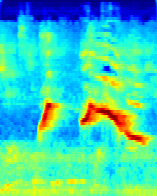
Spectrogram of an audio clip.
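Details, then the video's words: Pet female Amazon parrot indoors, mimicking sounds: a two-part wolf whistle, a short upward-sliding note, then a longer whistle rising and falling away, over a faint low room hum. "The many sounds of an amazon parrot."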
